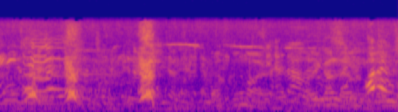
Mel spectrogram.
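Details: Bichon Frise at a charity dog sports day with barbecue, barking; three short sharp barks in the first second and a half, another near the end, with people talking throughout.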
